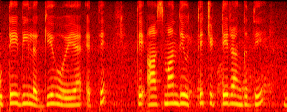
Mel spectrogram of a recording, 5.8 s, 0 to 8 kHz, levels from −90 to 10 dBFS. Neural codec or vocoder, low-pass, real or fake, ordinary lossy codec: none; none; real; none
